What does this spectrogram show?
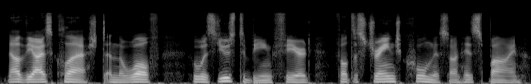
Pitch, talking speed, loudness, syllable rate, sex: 110 Hz, 225 wpm, -22 LUFS, 5.4 syllables/s, male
